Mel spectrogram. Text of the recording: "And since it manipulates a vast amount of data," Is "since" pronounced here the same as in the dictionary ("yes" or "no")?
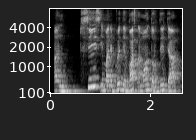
no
